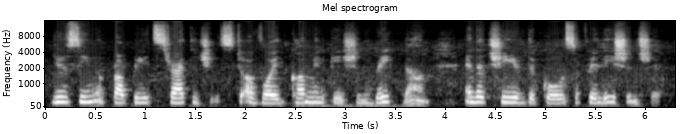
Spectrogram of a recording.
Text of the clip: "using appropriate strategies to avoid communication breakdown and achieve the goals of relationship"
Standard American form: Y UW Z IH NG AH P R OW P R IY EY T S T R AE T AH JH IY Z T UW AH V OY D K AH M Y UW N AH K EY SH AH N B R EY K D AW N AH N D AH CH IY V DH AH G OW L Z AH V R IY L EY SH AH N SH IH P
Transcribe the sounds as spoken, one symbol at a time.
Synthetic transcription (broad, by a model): Y UW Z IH NG AH P R OW P R IY EY T S T R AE T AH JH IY S T UW AH V OY D K AH M Y UW N AH K EY SH AH N B R EY K D AW N AH N D AH CH IY V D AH G OW L S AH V R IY L EY SH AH N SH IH P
